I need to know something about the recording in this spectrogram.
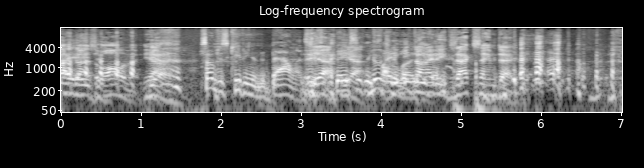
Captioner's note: laughs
